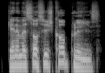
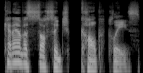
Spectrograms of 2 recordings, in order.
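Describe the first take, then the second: First: Louder, higher Brummie request; raised-pitch Brummie demo; Brummie accent. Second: Said in the usual way. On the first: Shown as a demonstration. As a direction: order at the counter in a thick Birmingham accent. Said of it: "That would be how they'd actually speak". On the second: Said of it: "It's like say".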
